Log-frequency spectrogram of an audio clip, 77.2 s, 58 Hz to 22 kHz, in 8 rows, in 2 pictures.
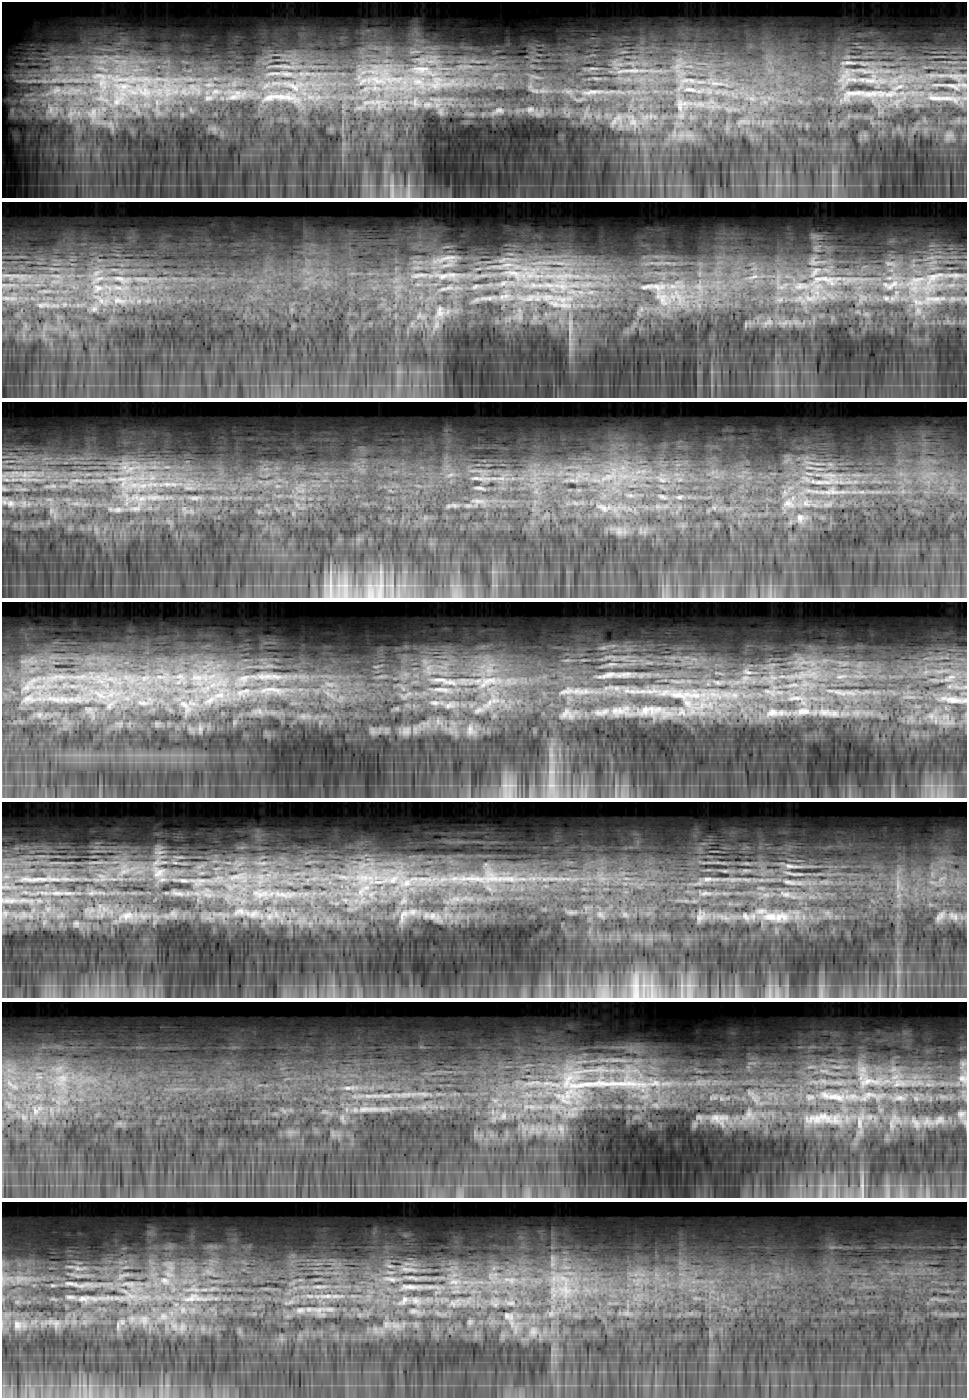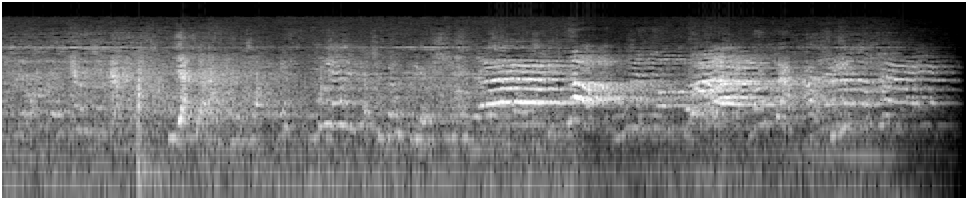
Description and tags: children courtyard 210510
21.05.2010: the children's sounds during their play. The sound recorded from my balcony faces the courtyard. These children plays everyday, all day. They play football, hide and seek, they dance, sing and so on. This is the most noisy place where I have ever lived. Gorna Wilda street in Poznan
more on:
